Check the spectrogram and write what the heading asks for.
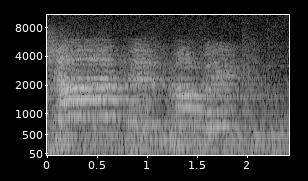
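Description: A song sung by a choir over instrumental accompaniment.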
